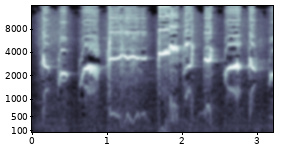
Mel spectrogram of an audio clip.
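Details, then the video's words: Oriental magpie-robin in full energetic song, used to spur a kept magpie-robin to sing: a continuous string of loud, varied whistled phrases, rising and falling slurs and sustained notes, roughly ten phrases in three seconds. "Siulan Kacer Penuh Energi Untuk Pancing Kacer Anda Jadi Cepat Buka Paruh"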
